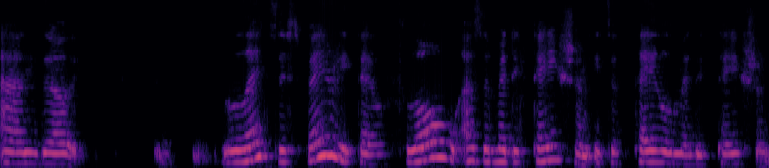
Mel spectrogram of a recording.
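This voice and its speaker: The speaker has a Latvian accent and a dark, mellow tone, and the pitch swings very widely. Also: woman, fairly high pitch for a woman. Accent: Latvian accent, non-native English. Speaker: breathwork facilitator and healer. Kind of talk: live workshop introduction. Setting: livestream. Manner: halting.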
